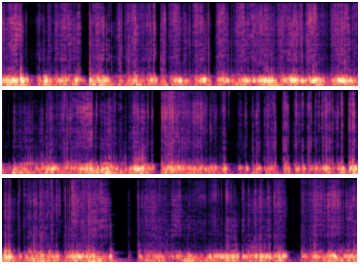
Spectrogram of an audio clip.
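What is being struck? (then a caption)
Metal mesh microphone grille. Long acrylic nails scratch quickly and continuously across a hollow black metal mesh microphone grille, making a dense, bright rasping sound over a steady low hum. The scratching runs without letup except for brief pauses near eight and ten seconds.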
